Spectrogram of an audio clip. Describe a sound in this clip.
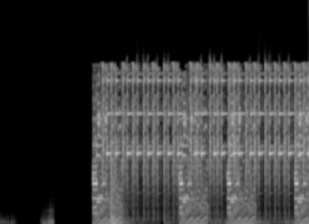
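Coins chime brightly as they are collected.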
